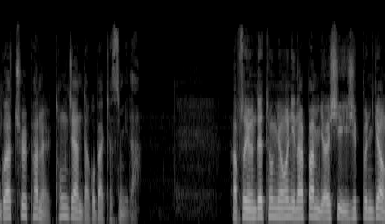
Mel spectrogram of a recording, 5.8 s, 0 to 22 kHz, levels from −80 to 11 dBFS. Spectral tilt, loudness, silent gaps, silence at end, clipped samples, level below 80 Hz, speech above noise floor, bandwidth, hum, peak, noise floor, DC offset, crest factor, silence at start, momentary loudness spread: -5 dB/octave; -26 LUFS; none; 0 s; under 0.1%; -66 dBFS; 37 dB; 13.5 kHz; none; -8 dBFS; -64 dBFS; under 0.1%; 20 dB; 0 s; 13 LU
